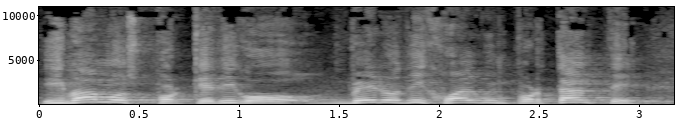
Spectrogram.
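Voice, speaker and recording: A man analysing a football lineup on a sports panel, explaining step by step and checking in with quick tag questions. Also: sits high, animated, darkish tone.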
